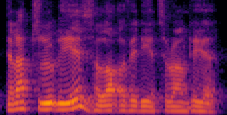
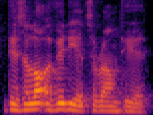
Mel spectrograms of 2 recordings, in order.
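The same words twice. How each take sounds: First: Emphatic "is", quicker repeat; stress on is. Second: Said in the usual way. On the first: Real, not acted. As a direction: push "absolutely is" hard, a bit fast.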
